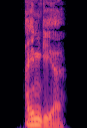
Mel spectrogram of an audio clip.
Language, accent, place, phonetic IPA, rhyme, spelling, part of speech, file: German, Germany, Berlin, [ˈaɪ̯nˌɡeːə], -aɪ̯nɡeːə, eingehe, verb, De-eingehe.ogg
- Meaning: inflection of eingehen: 1. first-person singular dependent present 2. first/third-person singular dependent subjunctive I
